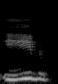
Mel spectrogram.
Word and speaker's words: Ib: But it's pronounced Ebe. I know, it's weird.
